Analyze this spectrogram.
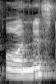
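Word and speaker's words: honest: क्या रहता है है एच क्या है साइलेंट और इसको लिखेंगे तो क्या लिखेंगे ऑनेस्ट और ओ क्या है एक स्वर है और स्वर है तो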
